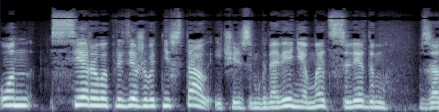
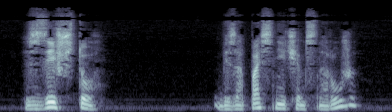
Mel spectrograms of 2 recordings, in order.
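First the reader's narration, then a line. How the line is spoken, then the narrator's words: Quiet. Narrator (Russian): Ранд тихо сказал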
